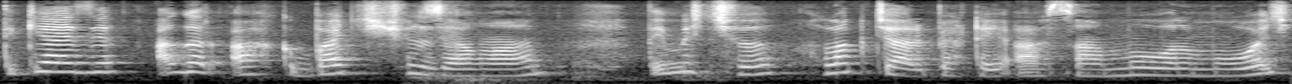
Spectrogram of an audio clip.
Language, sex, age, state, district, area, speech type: Kashmiri, female, 45-60, Jammu and Kashmir, Ganderbal, urban, spontaneous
